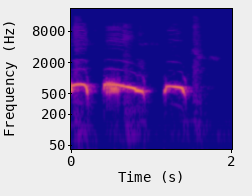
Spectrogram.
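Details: Cooing spotted dove, the call meant to stimulate newly kept birds: three clear, level coos, the middle one long and slowly falling, then silence.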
